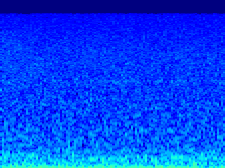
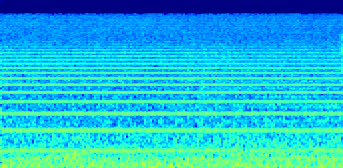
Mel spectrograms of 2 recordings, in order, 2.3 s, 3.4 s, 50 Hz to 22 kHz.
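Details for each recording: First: Rode Wireless Go II receiver on a Panasonic Lumix G7 via an extended cable, kept at least four feet from the camera: the buzzing is gone, leaving only a quiet hiss and faint hum; the camera's Wi-Fi is suspected of causing the RF interference. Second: Rode Wireless Go II receiver connected to the camera via its red cable, hot-shoe mounted: steady high-pitched whining buzz caused by RF interference, occurring only with the camera and not with other devices.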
